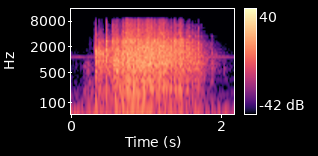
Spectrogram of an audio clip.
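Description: Wooden dominoes and the wooden block tower they trigger collapsing onto a table: a dense clatter of wood on wood, starting about a third of a second in and lasting about a second and a half.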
